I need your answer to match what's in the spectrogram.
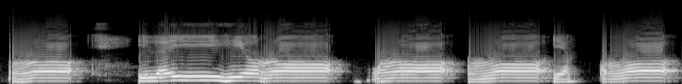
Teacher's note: Ra adalah tarfatul lisan, keluar di ujung lidah. Ra dia tafhim, hukum tajwidnya tafhim.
